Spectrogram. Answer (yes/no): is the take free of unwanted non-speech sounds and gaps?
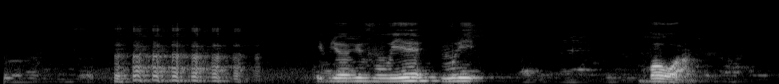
no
